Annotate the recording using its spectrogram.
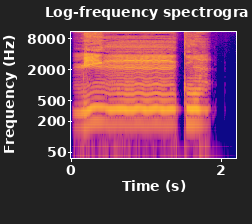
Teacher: Ingat huruf kaf ni nipis, so dengung nipis. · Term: ikhfa hakiki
